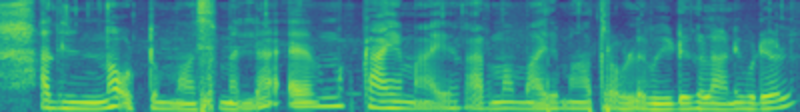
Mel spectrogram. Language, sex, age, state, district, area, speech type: Malayalam, female, 60+, Kerala, Pathanamthitta, rural, spontaneous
